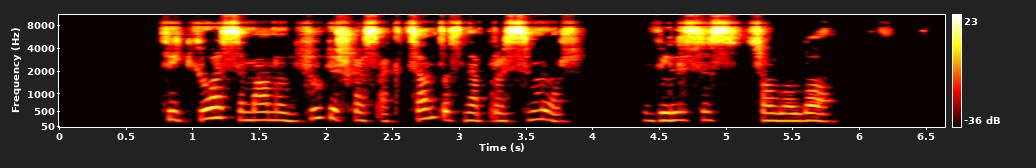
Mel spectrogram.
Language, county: Lithuanian, Vilnius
